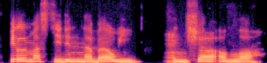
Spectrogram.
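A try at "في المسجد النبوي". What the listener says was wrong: Ya, yang dikoreksi An-Nabawi. Banyak satu harokat saja. Jadi dia satu ya semuanya. Bukan Nabawi, tapi Nabawi.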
